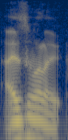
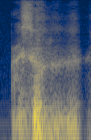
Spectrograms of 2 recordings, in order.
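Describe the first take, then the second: First: Said in the usual way. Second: Real laugh breaking up the line; losing composure while reading; breaking into laughter. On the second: Real, not acted. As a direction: crack up partway through reading it. Cracks up while reading, restarts.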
